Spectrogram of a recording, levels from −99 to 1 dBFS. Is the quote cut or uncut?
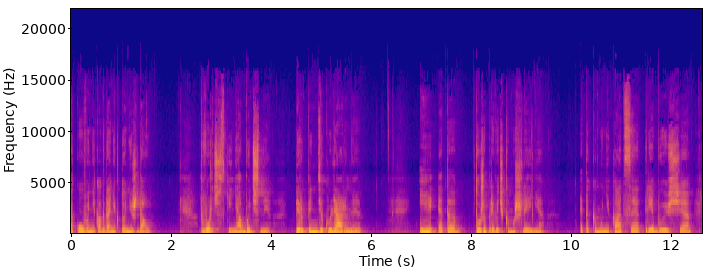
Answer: cut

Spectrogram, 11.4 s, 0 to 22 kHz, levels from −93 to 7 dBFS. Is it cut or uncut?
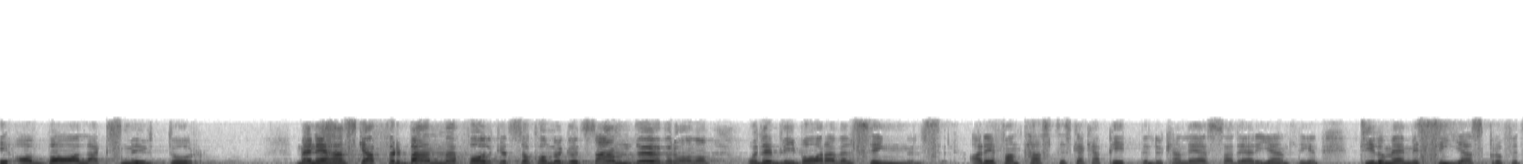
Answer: cut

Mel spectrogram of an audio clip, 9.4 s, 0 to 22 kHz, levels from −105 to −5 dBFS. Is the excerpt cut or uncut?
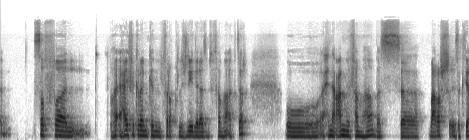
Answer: cut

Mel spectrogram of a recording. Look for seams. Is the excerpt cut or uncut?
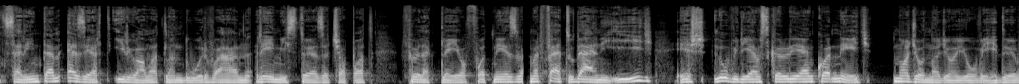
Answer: cut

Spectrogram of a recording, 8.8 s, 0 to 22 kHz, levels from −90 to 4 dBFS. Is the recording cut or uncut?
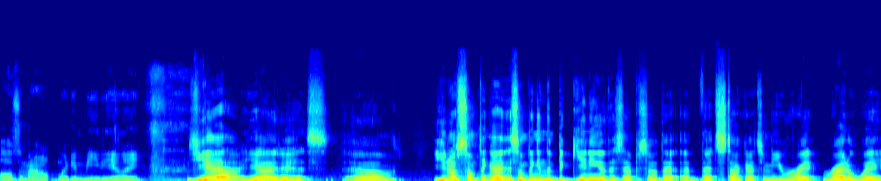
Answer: uncut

